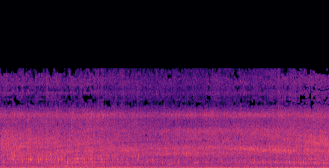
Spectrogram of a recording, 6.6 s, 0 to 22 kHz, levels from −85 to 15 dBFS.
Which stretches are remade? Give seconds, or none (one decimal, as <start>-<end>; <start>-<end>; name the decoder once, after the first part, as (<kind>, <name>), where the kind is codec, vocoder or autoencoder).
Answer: 0.0-5.8 (vocoder, BigVGAN v2)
